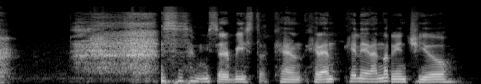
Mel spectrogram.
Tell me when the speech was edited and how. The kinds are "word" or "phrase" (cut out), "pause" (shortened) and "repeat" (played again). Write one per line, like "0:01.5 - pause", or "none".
0:01.6 - word
0:03.9 - word

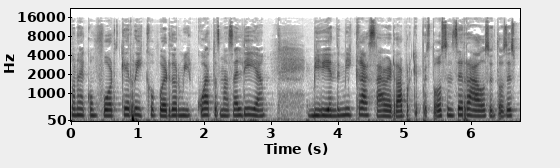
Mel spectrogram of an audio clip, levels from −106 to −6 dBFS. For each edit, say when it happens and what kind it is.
0:02.2 - word
0:03.5 - word

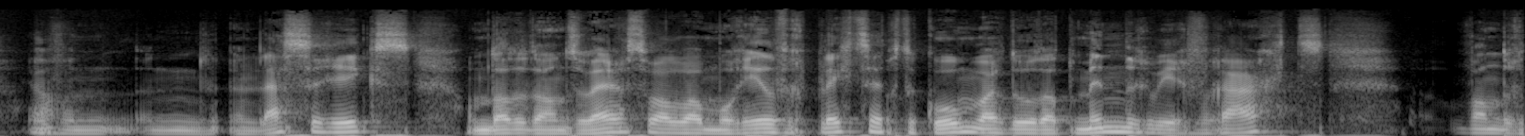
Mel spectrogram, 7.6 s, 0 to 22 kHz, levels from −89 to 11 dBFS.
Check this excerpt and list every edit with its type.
0:04.4 - word

